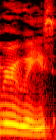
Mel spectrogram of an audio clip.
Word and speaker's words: Ruiz: his name rui Lenny says say his name Ruiz okay Ruiz has 27 stolen bases now five games still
